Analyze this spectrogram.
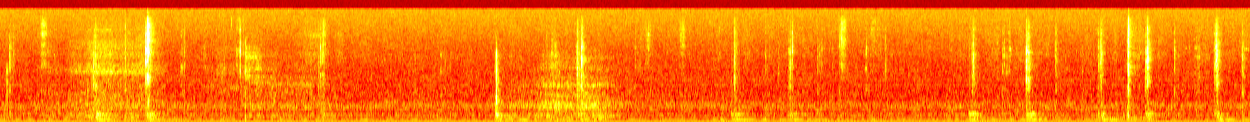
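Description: Stiff cards tap and click against each other.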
